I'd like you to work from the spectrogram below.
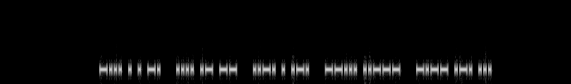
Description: Morse code, heard as a keyed tone, about 52 wpm, 700 Hz. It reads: BEEN HAM FER 72 YRS
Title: Practice QSO - Exchange 3 - More Info - 50wpm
